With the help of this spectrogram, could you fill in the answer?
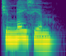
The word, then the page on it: gymnasium: British English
